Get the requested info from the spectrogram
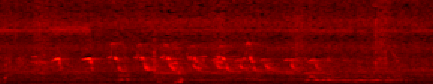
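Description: A small bird singing: a quick run of about a dozen short, high notes, each dropping in pitch, over faint outdoor background.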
